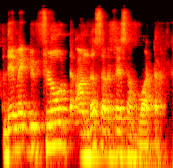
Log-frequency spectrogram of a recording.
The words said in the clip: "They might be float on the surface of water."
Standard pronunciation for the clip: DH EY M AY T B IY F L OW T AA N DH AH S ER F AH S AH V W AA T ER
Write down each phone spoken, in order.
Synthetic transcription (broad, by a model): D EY M AY T B IY F L OW T AA N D AH S ER F AH S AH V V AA T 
